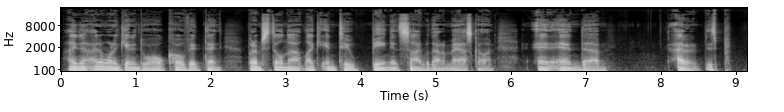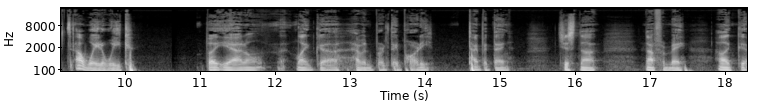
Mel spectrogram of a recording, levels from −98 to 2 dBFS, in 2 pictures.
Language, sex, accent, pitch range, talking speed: English, male, American, 95-110 Hz, 175 wpm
